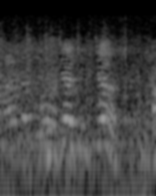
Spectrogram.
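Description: Faint, scattered chatter of several young children's voices overlapping one another.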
